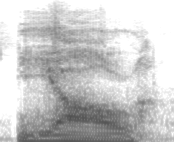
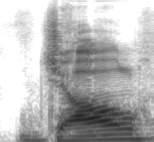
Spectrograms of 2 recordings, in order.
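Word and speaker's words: Jarl: that citra hop was yol which is this one here now pronunciation wise i know some people may call it joel but i believe it is actually yol and i will get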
